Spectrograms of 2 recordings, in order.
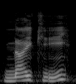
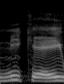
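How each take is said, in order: First: The word is said in English brand style. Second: The word is said in Greek style. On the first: The speaker calls it wrong. "often mispronounced Nike" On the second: The speaker calls it right. "which is the correct pronunciation"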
